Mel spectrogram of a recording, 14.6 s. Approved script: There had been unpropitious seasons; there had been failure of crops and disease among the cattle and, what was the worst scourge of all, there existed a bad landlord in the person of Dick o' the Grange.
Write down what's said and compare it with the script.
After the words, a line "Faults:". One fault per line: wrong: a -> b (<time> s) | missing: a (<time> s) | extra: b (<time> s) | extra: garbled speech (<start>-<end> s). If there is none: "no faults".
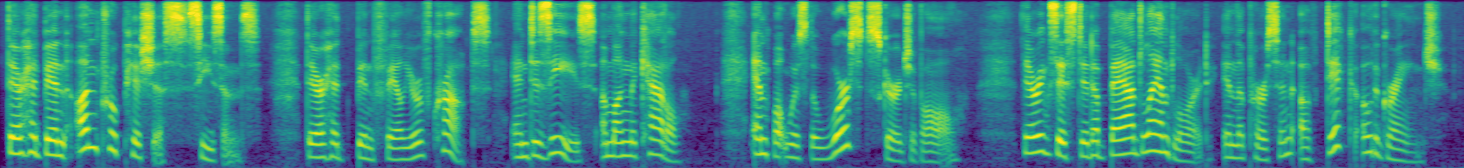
There had been unpropitious seasons; there had been failure of crops and disease among the cattle and, what was the worst scourge of all, there existed a bad landlord in the person of Dick o' the Grange.
Faults:
no faults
